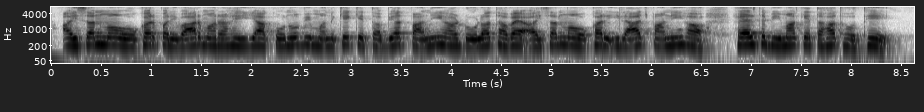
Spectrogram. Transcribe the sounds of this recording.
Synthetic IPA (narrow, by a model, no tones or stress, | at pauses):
əɪsənmẽokəɾpəɾiʋaɾmə̃ɾəɦejakoːnobʱimənkeket̪əbjət̪̚paːniɦəɖolət̪ɦəʋeəɪsənmẽoːkəɾilad͡ʒpaːniɦə | helt̪ʰbimaket̪əɦət̪ɦot̪e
